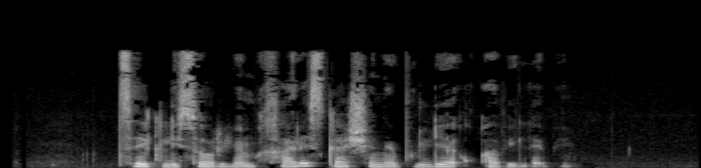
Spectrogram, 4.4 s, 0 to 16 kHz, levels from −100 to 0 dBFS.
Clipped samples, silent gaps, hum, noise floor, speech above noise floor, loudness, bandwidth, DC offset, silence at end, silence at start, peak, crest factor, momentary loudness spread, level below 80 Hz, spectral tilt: under 0.1%; none; none; -74 dBFS; 45 dB; -29 LUFS; 11.5 kHz; under 0.1%; 0.85 s; 0.75 s; -10 dBFS; 20 dB; 11 LU; -76 dBFS; -4 dB/octave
